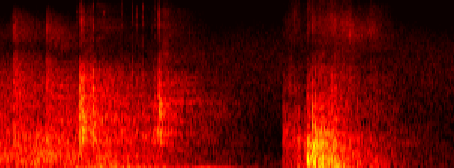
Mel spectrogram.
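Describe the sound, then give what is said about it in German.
A gramophone record is slammed down onto a table: a few dull knocks and thuds, with the last thump the heaviest, each dying away quickly. “Was haben Sie uns denn da auf den Tisch geknallt? Ein Problem. Sieht aus wie eine Ihrer Schallplatten”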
